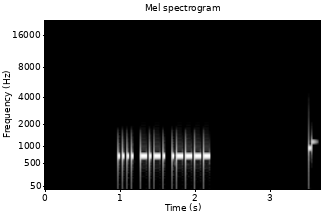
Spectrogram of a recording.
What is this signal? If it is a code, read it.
Morse code, heard as a keyed tone, about 41 wpm, 700 Hz. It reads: HC1
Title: Callsign Prefixes for Top 100 DXCC - 40wpm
